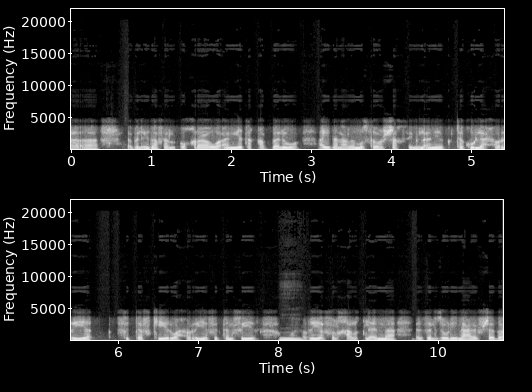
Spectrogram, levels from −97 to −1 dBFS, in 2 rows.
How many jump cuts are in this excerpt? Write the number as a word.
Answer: two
